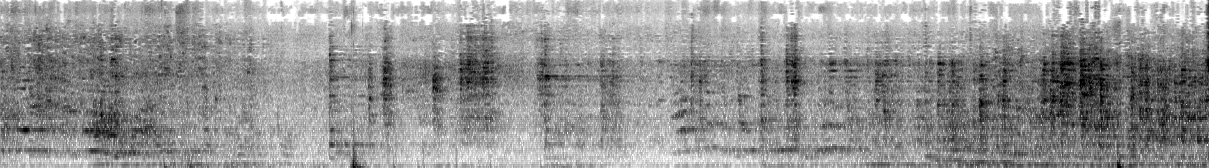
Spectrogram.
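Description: Indistinct voices in the background, with a single thump about three and a half seconds in.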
